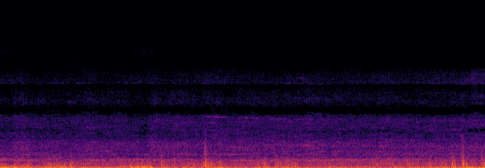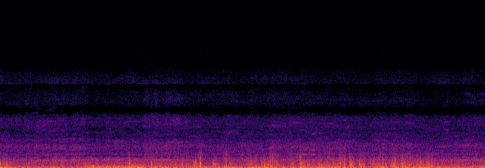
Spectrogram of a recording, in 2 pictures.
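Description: Double-stack container freight train rolling past: a steady low rumble of steel wheels on the rails, broken by scattered sharp clicks and knocks as the cars go by.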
